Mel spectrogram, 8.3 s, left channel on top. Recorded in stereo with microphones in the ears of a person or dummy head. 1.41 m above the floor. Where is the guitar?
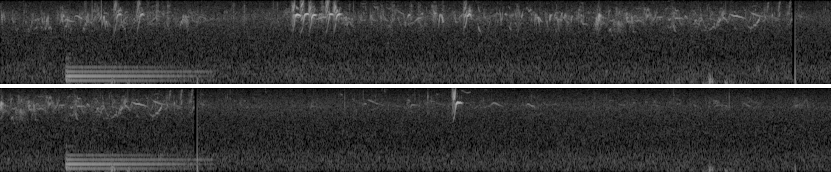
5° left (ahead or behind).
